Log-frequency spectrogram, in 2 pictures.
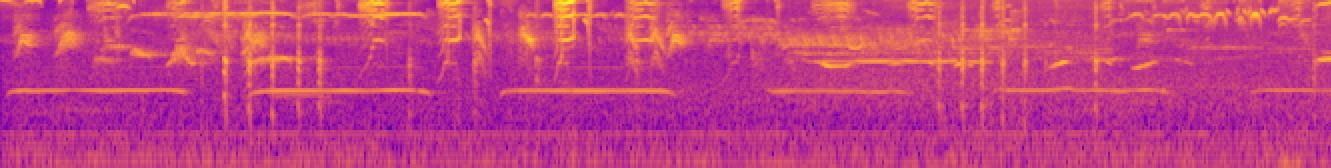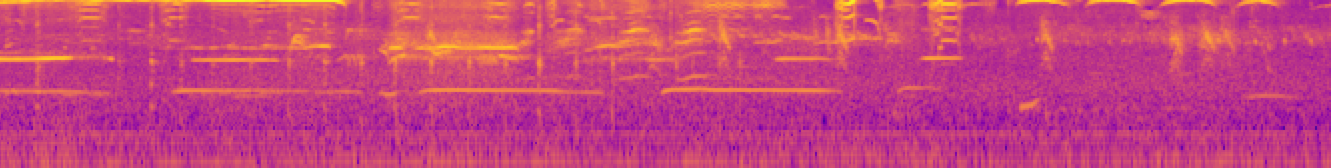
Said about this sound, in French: Le roi et les trois princesses régnaient sur la planète et sur ses habitants, des oiseaux de toutes sortes. Des condors, des cygnes, des éperviers, des étourneaux, des flamands, des hirondelles, des hiboux, des merles, des mésanges, des moineaux.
